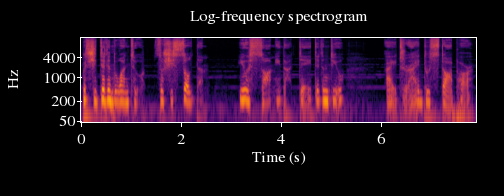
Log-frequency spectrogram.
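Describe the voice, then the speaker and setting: A woman voicing an eerie old woman who guards cursed portals, speaking in a slow, hushed, raspy whisper. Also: medium pitch, dry recording, soft background music, full character voice. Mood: ominous.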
